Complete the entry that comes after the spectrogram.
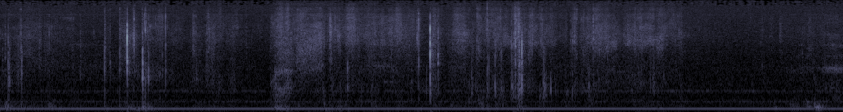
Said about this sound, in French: Alors pardonnez-moi une seconde de remettre mes feuilles d'examen en place.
